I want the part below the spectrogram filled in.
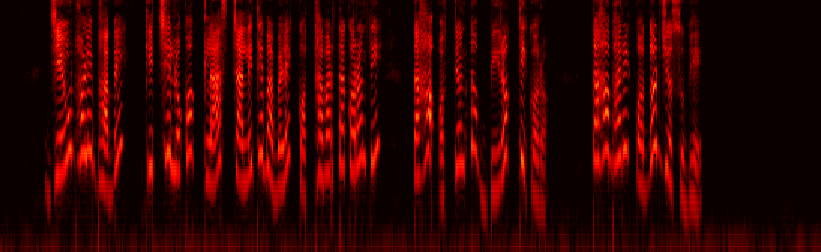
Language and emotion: Odia, disgusted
